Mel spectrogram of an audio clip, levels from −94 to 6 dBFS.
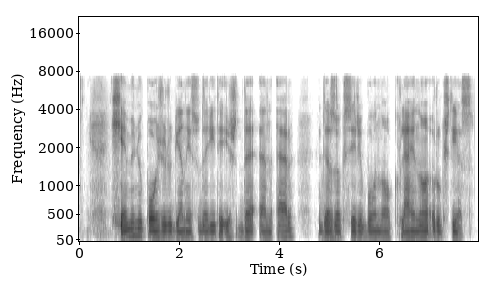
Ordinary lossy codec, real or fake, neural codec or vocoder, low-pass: Opus, 64 kbps; fake; vocoder, 22.05 kHz, 80 mel bands, WaveNeXt; 7.2 kHz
